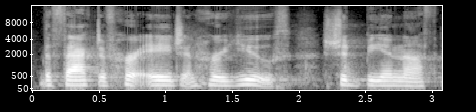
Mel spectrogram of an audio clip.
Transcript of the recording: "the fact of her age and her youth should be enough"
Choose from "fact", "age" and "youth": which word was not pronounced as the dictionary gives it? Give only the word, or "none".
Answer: none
